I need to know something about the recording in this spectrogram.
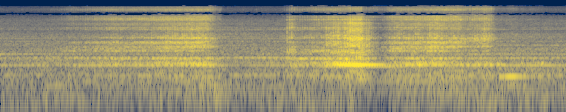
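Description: A cutting tool scrapes and hisses against spinning resin.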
